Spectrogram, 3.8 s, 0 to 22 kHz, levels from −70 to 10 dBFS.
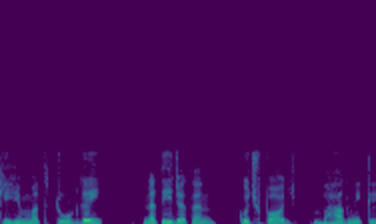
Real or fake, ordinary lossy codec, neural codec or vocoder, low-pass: real; none; none; 7.2 kHz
